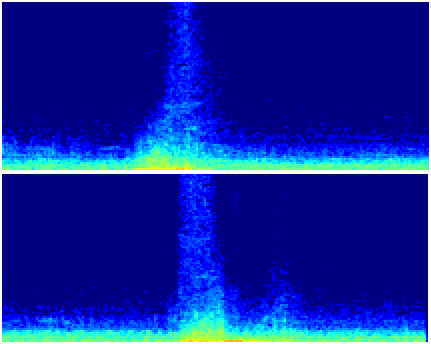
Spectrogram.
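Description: A whooshing rush bursts past.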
